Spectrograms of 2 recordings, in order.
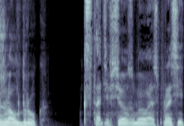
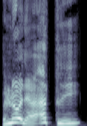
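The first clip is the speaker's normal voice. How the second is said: growled; 8 semitones higher than usual. A narrator's reading. Cop growls at drunk Lyonya, mock menace. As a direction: growl the demand at him. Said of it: "зарычал я".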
